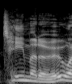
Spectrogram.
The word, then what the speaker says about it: Timaru: In Timaru, one of the most beautiful towns in New Zealand, yes, that's how you pronounce it, I'm pronouncing it properly.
